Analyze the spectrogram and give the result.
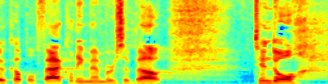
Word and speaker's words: Tyndale: So let's talk about William Tyndale today. Yes, that's how you pronounce his name. Tyndale.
